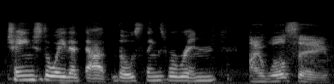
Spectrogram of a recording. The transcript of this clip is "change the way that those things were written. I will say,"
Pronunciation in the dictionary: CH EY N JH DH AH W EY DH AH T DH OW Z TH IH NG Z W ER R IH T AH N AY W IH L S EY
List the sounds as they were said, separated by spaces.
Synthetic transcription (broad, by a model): CH EY N JH DH AH W EY DH AH T DH OW Z TH IH NG Z W ER R IH T N AY W IH L S EY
